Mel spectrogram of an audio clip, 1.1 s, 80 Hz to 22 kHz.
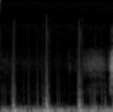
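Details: Rapid, regular low thumps near 160 a minute, a young woman's excited heartbeat picked up by a microphone throughout a performance; tachycardia.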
